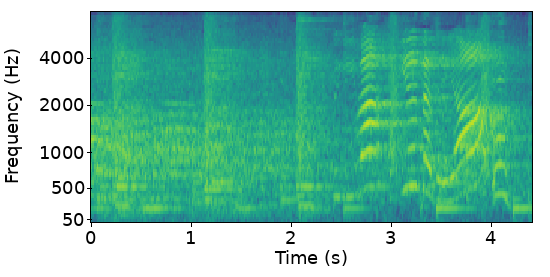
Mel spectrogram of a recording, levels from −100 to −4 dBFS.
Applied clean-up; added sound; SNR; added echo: none; Crowd; 14 dB; none.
